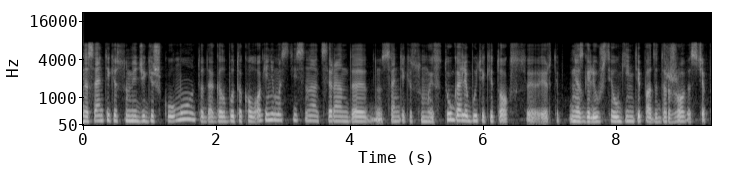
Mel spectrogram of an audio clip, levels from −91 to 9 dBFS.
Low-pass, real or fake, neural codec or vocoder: 7.2 kHz; real; none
